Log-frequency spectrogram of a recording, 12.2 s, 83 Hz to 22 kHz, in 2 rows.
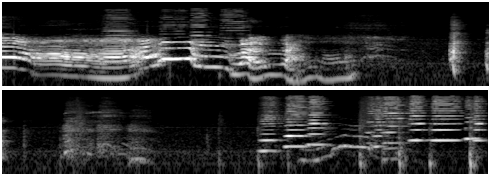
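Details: Great Dane puppy aged 5.5 months howling along on first hearing a harmonica; wavering, sliding howls weave among loud, bright harmonica chords and notes, then fall quiet before the harmonica returns.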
